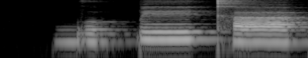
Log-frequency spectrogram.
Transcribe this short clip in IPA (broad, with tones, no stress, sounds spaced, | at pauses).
b ʊ˨ k͡p eː˦ kʰ a˦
